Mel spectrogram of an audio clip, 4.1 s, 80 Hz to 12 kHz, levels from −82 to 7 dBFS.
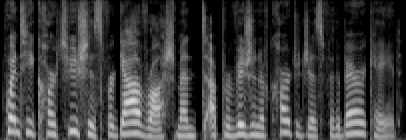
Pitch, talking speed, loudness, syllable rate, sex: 220 Hz, 175 wpm, -19 LUFS, 6.1 syllables/s, female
